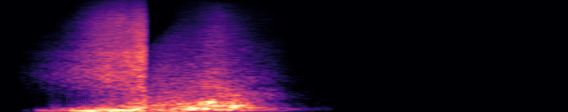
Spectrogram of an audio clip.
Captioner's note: title whooshes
